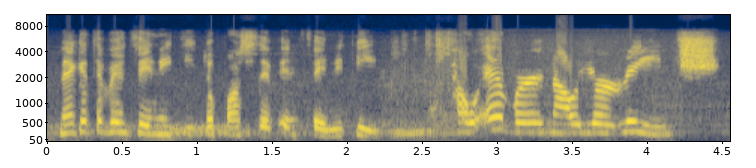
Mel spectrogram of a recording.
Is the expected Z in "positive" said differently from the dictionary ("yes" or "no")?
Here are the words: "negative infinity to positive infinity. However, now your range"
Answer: yes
